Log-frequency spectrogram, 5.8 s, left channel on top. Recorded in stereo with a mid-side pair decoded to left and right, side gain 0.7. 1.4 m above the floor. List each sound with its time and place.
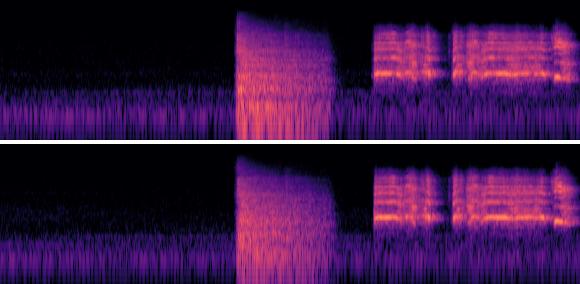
2.4 s a door slam: 35° left, 5 m
3.8 s a scream: 5° right, 3 m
